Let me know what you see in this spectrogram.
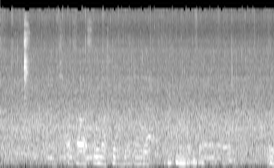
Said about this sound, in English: Recording the rain, darling. Can you hear the thunder?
